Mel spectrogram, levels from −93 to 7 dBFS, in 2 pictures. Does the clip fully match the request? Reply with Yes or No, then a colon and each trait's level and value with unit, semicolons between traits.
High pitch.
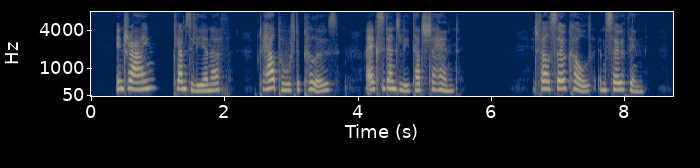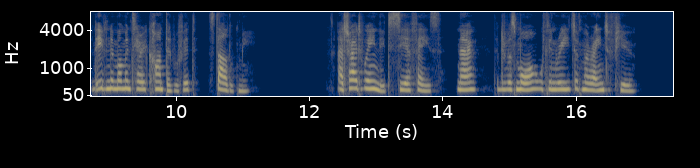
Yes: high, 245 Hz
